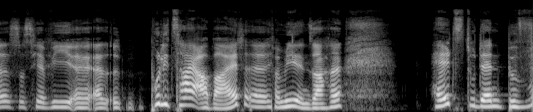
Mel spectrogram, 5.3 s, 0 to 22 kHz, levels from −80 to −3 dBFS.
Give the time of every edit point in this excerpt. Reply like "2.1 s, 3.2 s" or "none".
2.7 s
